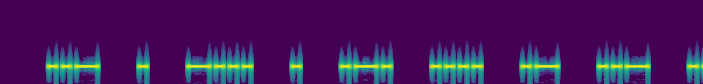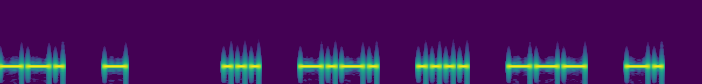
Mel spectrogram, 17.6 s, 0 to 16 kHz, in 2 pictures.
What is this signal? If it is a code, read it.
Morse code, heard as a keyed tone, about 14 wpm, spaced as for 10 wpm, 680 Hz. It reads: UEBERHAUPT SCHON
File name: Morsekurs / Witze / Witz 01. März 2023 50 F70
